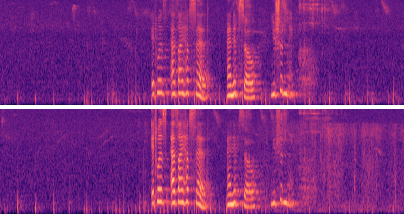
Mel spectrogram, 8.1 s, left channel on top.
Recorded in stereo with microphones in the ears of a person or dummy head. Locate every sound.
3.0 s a woman speaking: 55° right (ahead or behind), 0.9 m; by 5.9 s 50° left (ahead or behind), 1.7 m
6.0 s keys jangling: 65° left (ahead or behind), 9 m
